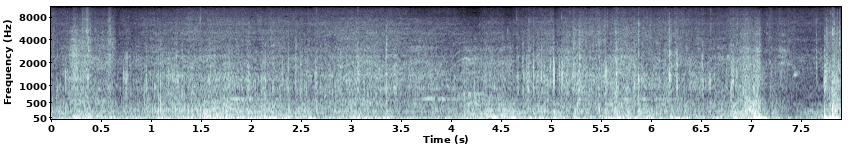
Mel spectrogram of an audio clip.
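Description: Mountain bike running fast down a wet, rough trail: a steady rush of tyre noise with the bike rattling over the ground. Near the end there are two heavy thumps as the bike comes down off a rock drop and lands hard.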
